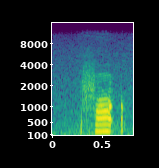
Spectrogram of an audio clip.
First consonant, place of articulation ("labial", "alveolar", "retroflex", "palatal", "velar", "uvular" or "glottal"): labial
